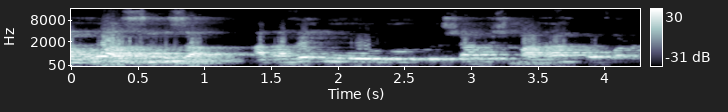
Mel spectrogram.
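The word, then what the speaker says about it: Charles Parham: na rua Zusa através do do Charles Parran, conforme o nosso irmão pronuncia. Eu não sei que é Charles Parran, mas o irmão disse Charles Paran, eu gostei da da pronúncia e agora também vou usar.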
